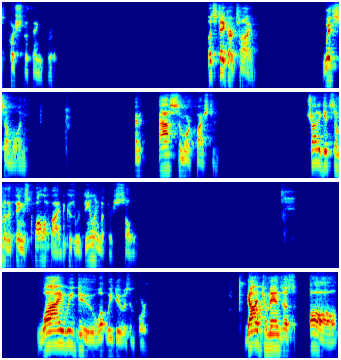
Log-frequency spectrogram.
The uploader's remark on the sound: Sermon preached at Pilgrim Baptist Church on Sunday, February 28, 2021 at 6:15 pm. Jere Whitson Rd.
